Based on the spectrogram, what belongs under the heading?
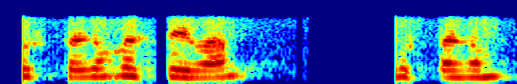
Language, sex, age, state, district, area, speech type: Sanskrit, female, 18-30, Kerala, Thrissur, urban, conversation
